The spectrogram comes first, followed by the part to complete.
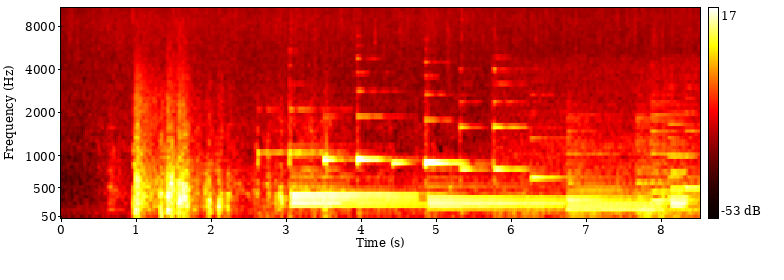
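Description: Rain and a thunderclap about a second in, then held keyboard chords with a line of higher single notes entering around three seconds in: the intro of a song.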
